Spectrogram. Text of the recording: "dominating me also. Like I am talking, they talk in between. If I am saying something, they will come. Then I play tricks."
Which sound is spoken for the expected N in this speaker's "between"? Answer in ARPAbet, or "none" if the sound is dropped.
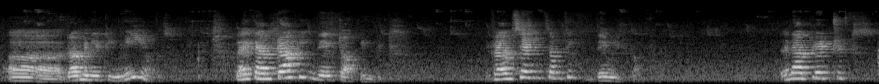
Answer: none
